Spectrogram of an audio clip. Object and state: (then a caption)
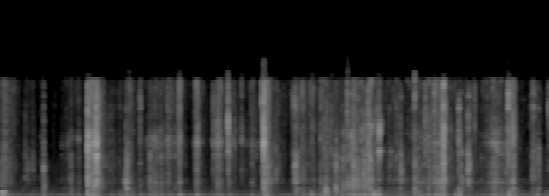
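Soap bar being carved. A utility knife blade scrapes curls off the face of a small, solid, oval green soap bar held in the hand. The result is a run of quick, dry, crackling scrapes that are bright and high with almost no low end, rising and falling in short rough bursts with a few sharper strokes standing out.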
